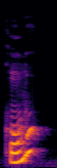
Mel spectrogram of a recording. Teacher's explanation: Say it with a rising intonation.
